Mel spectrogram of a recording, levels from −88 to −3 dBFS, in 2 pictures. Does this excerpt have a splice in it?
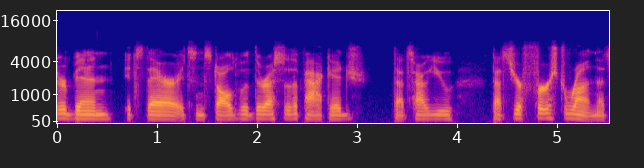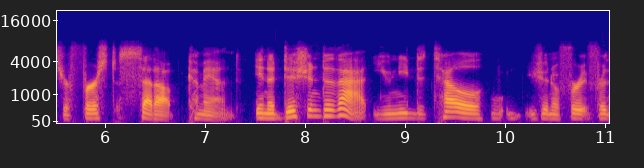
no; 0 cuts

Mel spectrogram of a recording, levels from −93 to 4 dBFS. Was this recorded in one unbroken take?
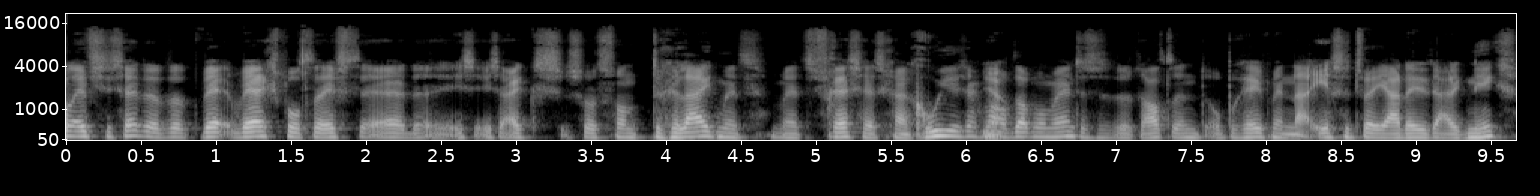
yes; 0 cuts

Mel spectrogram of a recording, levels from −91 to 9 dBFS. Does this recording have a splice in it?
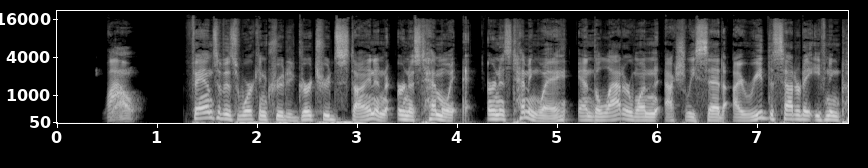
no; 0 cuts

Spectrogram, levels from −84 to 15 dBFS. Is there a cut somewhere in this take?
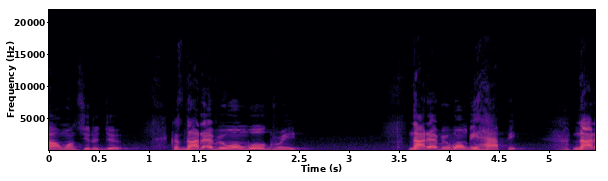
yes; 1 cut; at 4.2 s

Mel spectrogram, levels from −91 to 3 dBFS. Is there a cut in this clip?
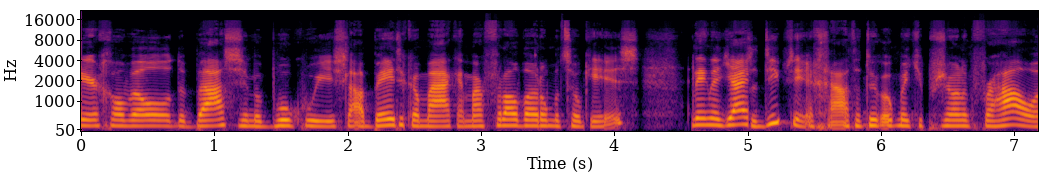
yes; 3 cuts; at 3.8 s, 4.6 s, 5.0 s

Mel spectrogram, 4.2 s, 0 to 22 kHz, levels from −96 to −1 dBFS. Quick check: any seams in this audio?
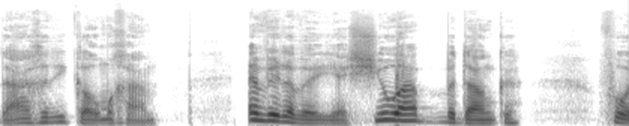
no; 0 cuts

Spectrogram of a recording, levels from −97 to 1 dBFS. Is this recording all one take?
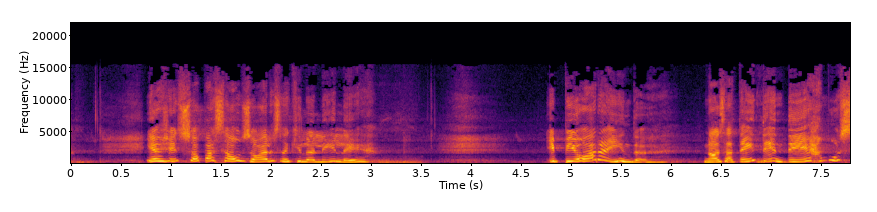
yes; 0 cuts

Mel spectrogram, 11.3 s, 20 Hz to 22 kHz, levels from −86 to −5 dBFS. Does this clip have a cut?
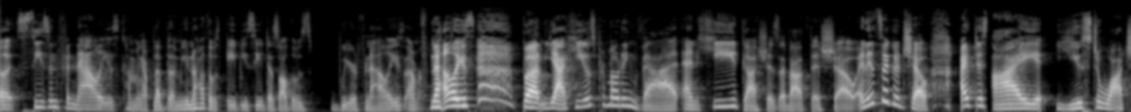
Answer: yes; 5 cuts; at 1.5 s, 4.2 s, 5.4 s, 7.4 s, 9.8 s

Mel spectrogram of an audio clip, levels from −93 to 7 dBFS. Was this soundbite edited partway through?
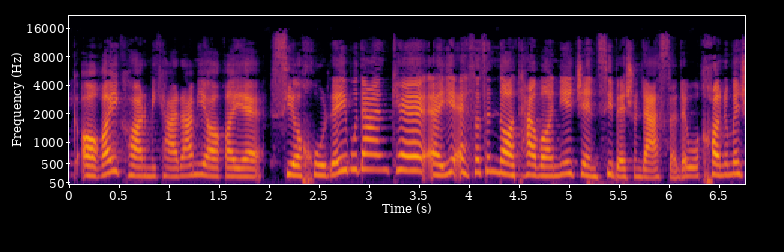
yes; 1 cut; at 1.9 s

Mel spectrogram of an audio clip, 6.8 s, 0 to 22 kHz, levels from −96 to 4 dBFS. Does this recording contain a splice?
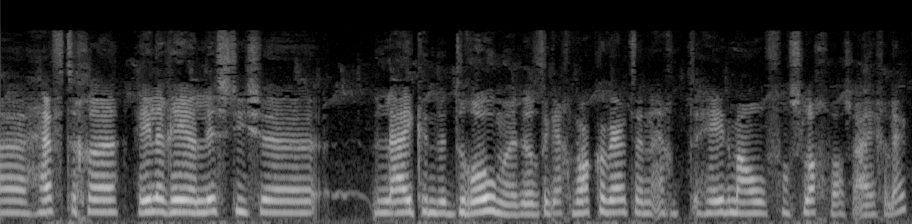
yes; 1 cut; at 0.9 s

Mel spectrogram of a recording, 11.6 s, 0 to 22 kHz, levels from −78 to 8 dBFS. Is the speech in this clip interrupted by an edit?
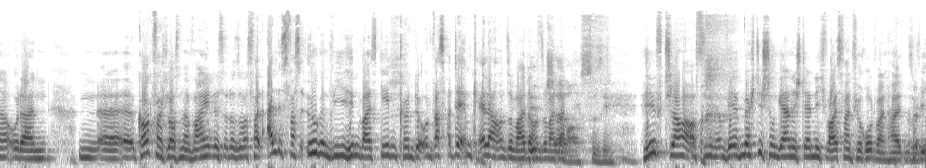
no; 0 cuts

